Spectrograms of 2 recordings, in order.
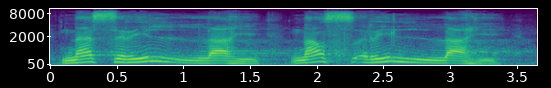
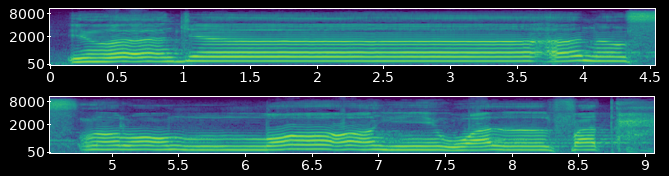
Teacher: tetap Allah lafzul jalalah ini hukum bacaannya adalah tebal, disebut dengan tafkhim.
